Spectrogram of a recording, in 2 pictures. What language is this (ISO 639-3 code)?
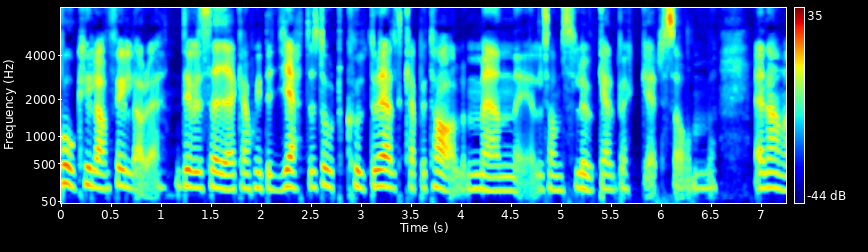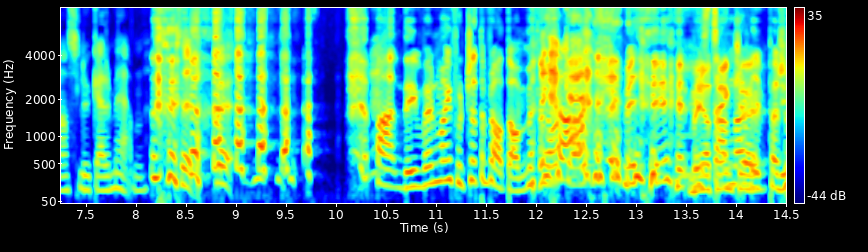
swe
